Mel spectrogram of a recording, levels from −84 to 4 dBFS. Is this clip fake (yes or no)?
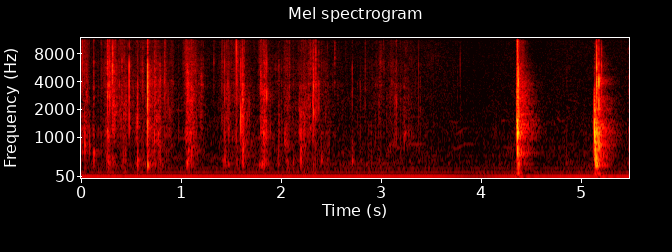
no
